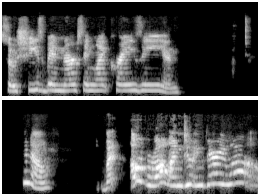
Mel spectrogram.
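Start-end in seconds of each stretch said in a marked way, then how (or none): 4.4-6.4 pitch climbing to a very high finish. Saying how the speaker is doing overall, voice rising at the end. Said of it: "the voice went up at the end".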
